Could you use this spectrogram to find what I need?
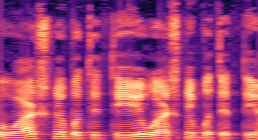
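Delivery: mock complaining wife. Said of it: "ಅಂತಾರೆ".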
